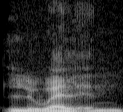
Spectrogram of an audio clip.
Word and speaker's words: Llewellyn: Last name is pronounced Llewellyn, but we needn't worry about that.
